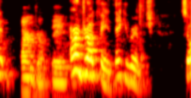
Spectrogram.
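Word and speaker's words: Ár nDraíocht Féin: Arndrug Fane, thank you very much.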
